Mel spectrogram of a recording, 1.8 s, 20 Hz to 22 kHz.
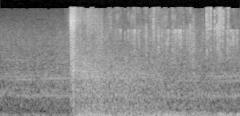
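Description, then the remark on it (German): The rams of about 300 Greek triremes strike Persian boats at the Battle of Salamis: a sudden heavy crash, followed by a loud, sustained rumbling roar of splintering impact with low booming and crackling texture, with no voices. “Mit gewaltigem Krachen treffen die Rammsporne der Trieren auf die Boote der Feinde.”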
